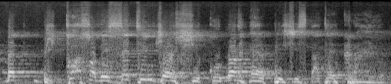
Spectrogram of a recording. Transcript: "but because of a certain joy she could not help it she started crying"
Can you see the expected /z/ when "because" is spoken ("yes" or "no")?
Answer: no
